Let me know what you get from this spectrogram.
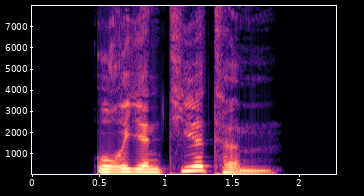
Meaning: strong dative masculine/neuter singular of orientiert
- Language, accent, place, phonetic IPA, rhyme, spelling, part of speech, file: German, Germany, Berlin, [oʁiɛnˈtiːɐ̯təm], -iːɐ̯təm, orientiertem, adjective, De-orientiertem.ogg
